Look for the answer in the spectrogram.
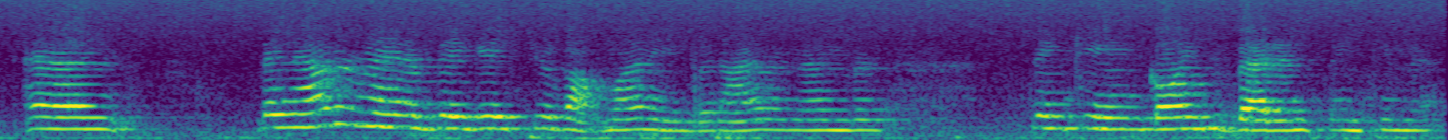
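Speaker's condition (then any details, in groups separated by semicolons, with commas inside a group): Cerebral palsy; premature birth, cranium damaged during delivery, maternal Asian flu, diagnosed at 1.5 years, many surgeries; non-progressive, plateau in abilities, walks without wheelchair, no formal physical therapy; speaks fluently with few pauses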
